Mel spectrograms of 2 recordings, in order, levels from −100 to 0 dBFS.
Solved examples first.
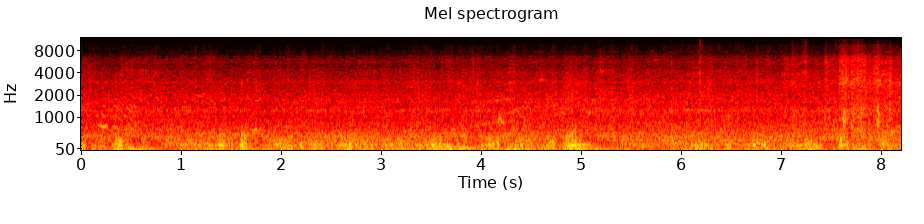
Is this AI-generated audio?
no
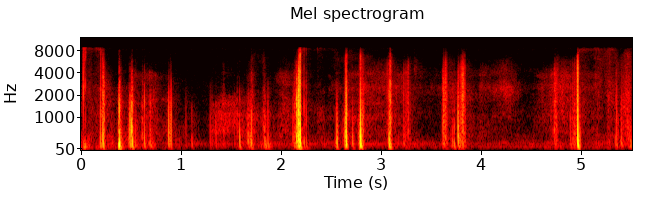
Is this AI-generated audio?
no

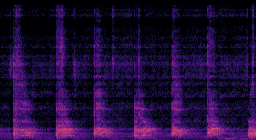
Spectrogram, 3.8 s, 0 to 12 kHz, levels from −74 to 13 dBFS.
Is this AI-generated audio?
yes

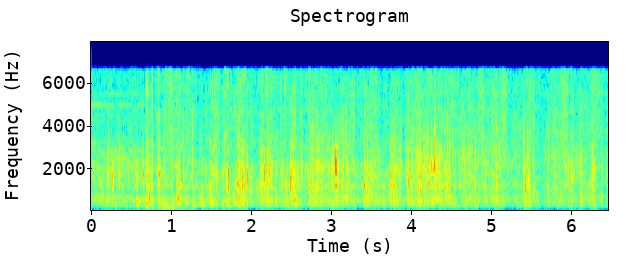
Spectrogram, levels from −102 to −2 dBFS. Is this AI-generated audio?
no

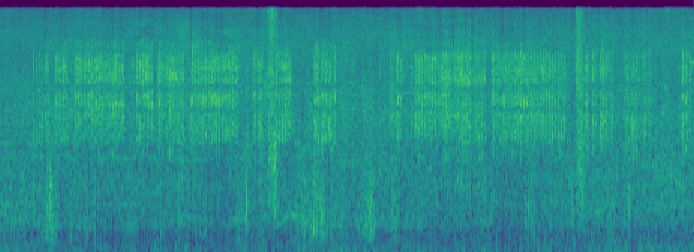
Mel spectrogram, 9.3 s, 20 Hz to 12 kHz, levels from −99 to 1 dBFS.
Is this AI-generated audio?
no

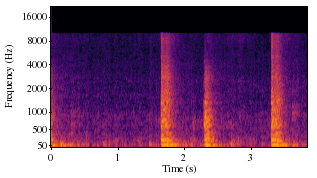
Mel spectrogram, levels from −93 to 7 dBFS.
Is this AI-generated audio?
no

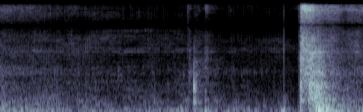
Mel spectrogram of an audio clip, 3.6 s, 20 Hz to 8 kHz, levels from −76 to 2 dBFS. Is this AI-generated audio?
yes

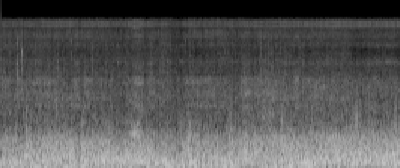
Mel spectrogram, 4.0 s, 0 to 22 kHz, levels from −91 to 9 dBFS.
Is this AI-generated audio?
no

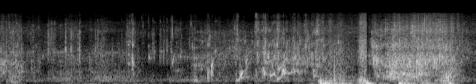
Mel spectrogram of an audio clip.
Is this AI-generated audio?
no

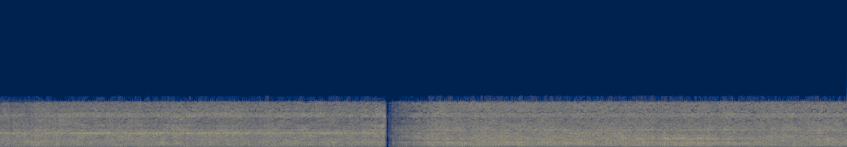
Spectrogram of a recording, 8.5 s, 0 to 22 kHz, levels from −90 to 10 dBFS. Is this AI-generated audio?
yes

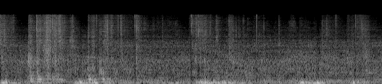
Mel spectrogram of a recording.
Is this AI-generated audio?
yes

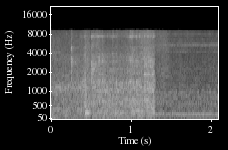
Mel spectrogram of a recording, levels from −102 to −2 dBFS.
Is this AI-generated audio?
no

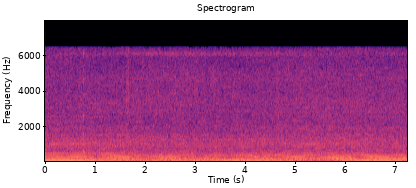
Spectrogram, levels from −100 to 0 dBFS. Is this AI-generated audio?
no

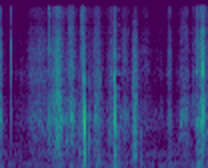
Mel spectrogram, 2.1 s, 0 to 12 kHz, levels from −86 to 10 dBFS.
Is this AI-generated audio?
yes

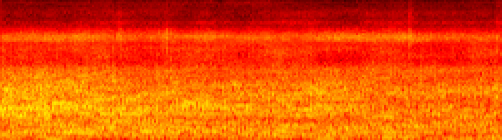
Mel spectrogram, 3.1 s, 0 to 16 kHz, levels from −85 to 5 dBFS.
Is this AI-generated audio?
yes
